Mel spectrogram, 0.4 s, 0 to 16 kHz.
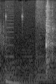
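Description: A metal spray paint can is held upside down and shaken, and its mixing ball rattles inside, stirring up paint that has settled to the bottom. About three sharp clicks land over a low rumble, with bright metallic ticks near 2 kHz. The can is working properly; a test spray afterward works fine.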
